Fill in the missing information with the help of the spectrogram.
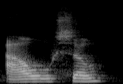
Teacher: he is separating the A and the U sound and saying them separately, which is really wrong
